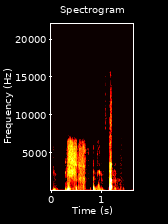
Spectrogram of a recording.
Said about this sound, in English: Big cough. That's what I'm giving you. Big cough.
